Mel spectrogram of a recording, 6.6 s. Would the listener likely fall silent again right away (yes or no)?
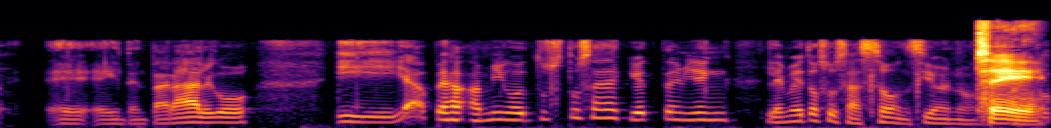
yes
